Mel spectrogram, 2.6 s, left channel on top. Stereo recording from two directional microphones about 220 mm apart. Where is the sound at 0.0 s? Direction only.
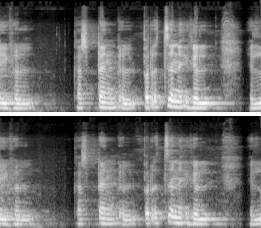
25° left (ahead or behind).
